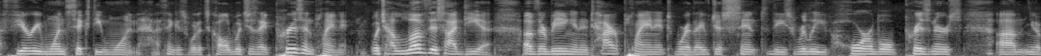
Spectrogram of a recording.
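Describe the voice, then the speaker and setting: A man's voice: mid-range voice, sharp tone. A young man giving a casual, rambling film review, full of fillers and restarts.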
